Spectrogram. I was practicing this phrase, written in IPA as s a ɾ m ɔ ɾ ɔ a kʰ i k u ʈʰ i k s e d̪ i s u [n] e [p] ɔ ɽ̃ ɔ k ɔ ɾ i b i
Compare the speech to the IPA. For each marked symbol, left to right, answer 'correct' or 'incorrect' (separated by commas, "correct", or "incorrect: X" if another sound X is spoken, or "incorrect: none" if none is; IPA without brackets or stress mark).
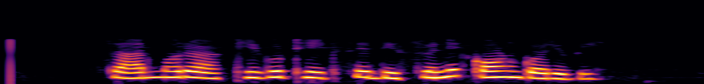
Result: correct, incorrect: k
